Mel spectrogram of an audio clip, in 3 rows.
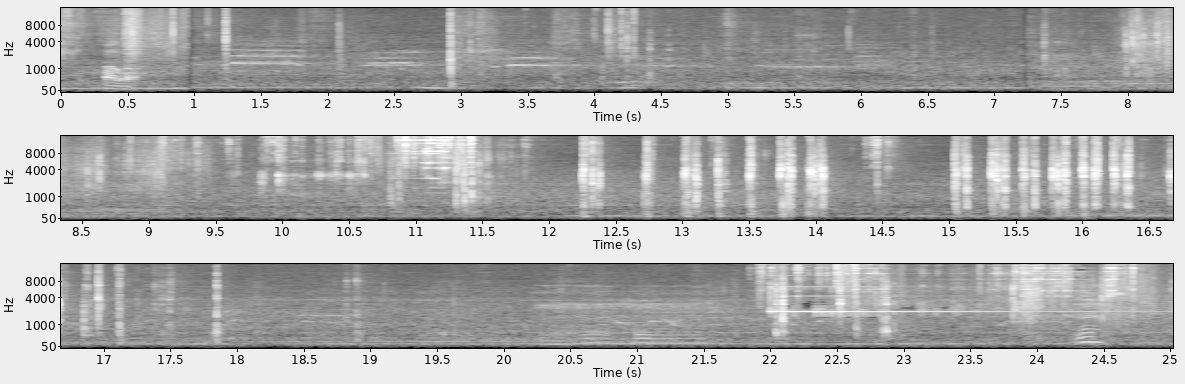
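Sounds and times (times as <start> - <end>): small metal objects jingling: 9.0 - 11.8, 21.9 - 25.0.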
